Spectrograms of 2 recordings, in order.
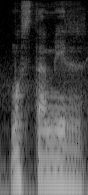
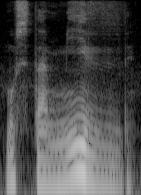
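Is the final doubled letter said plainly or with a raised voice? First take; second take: plain; raised. First: The final letter is said plainly, without raised voice. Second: The voice rises slightly on the final doubled letter. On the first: It sounds like there is only one letter. The speaker calls it wrong. "we can't say mustamir" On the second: It shows the final letter is doubled. The speaker calls it right. "we have to raise our voice slightly"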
